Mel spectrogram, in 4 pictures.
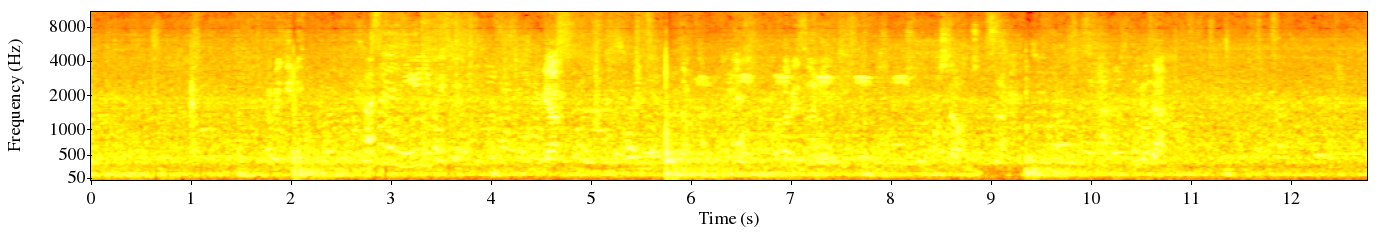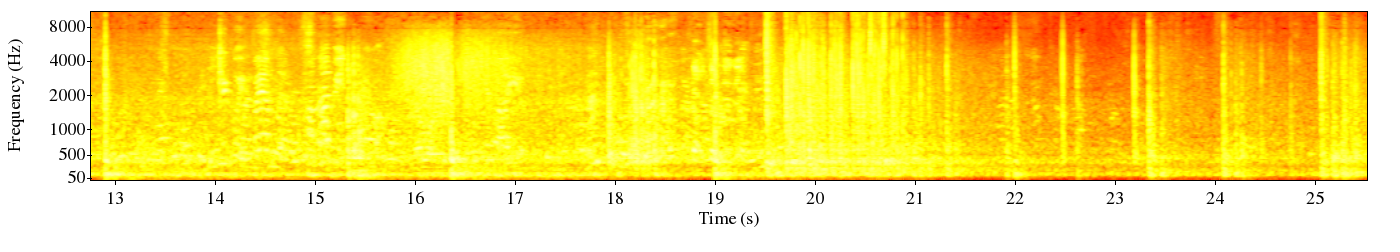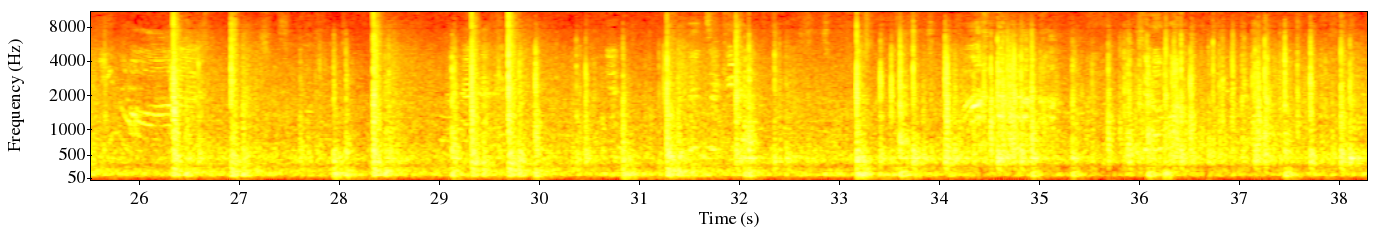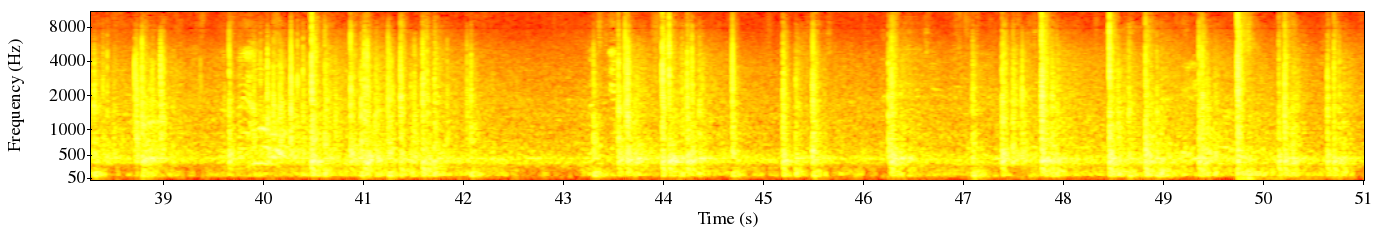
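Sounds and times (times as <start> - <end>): constant fireworks rumble: 0.0 - 51.0
firework bangs: 0.0 - 51.0.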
